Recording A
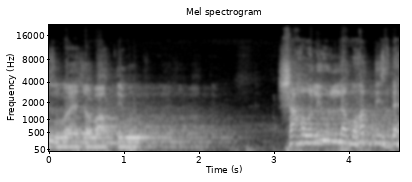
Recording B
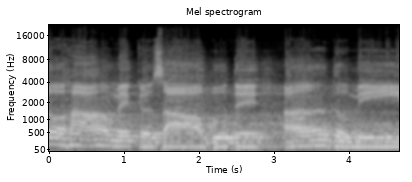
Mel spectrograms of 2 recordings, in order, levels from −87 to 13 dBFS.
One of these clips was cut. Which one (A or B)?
A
